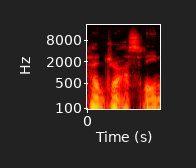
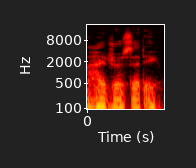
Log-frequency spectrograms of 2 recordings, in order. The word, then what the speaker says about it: Hydrocity: Also, it's pronounced Hydrocity, not Hydrocity.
